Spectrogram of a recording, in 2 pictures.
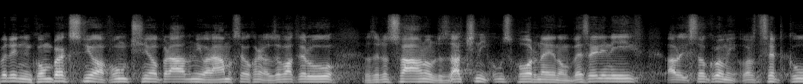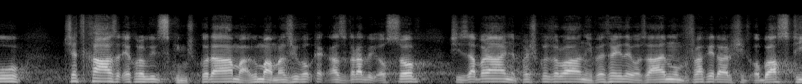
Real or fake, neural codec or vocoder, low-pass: fake; codec, 16 kHz in and 24 kHz out, 0.9 kbps, LongCat-Audio-Codec, fine tuned four codebook decoder; 10.8 kHz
